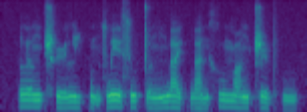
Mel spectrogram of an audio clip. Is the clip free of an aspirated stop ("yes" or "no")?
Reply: no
